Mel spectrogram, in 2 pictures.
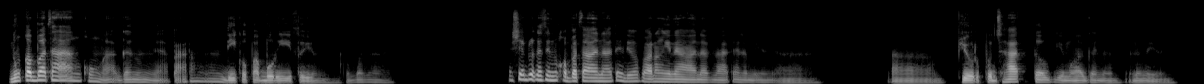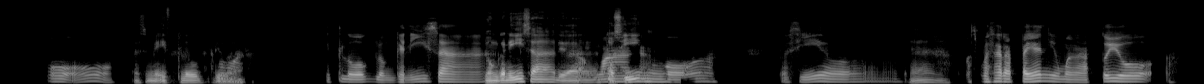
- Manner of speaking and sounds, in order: unintelligible speech; unintelligible speech
- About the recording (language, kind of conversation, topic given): Filipino, unstructured, Ano ang madalas mong kainin kapag nagugutom ka?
